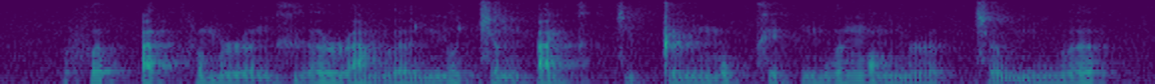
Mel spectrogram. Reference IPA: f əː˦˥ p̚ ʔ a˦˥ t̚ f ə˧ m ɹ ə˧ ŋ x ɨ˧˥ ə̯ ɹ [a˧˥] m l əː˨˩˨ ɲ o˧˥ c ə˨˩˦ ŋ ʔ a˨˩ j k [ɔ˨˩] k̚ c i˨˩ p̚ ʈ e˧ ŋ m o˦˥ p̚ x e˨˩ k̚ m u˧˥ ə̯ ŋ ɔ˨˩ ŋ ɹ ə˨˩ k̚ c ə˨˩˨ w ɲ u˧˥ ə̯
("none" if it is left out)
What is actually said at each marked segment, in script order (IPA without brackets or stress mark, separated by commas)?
a˨˩˨, ə˨˩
